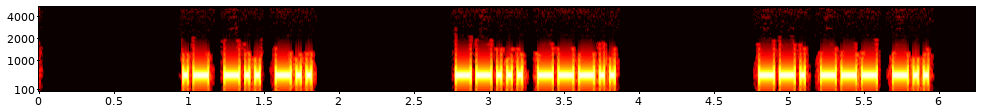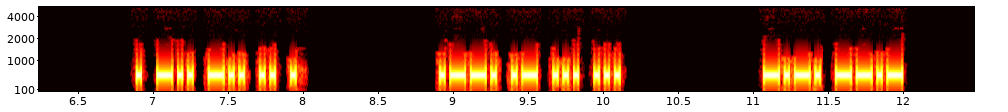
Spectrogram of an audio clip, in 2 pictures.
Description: Morse code, heard as a keyed tone, about 35 wpm, 550 Hz. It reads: ADD 78 GOD EDDIE PASS CQ
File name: Ultimate Word List / 35WPM Ultimate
